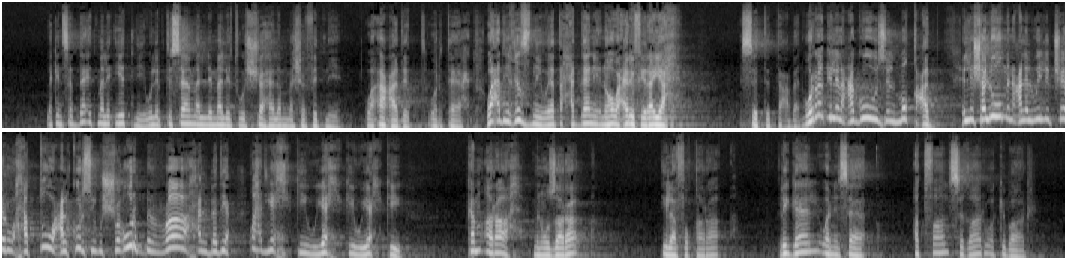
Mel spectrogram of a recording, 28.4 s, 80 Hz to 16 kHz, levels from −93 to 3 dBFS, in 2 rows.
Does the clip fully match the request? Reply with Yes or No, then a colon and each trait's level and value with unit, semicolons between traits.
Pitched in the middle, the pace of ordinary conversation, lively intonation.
Yes: medium, 170 Hz; average, 110 wpm; wide, 7.0 semitones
